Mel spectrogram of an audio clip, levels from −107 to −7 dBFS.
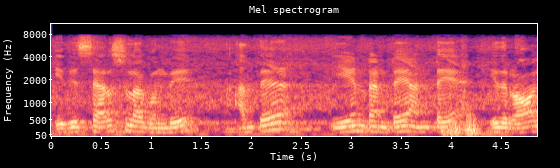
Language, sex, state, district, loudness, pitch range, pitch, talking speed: Telugu, male, Andhra Pradesh, Manyam, -15 LUFS, 135-150 Hz, 140 Hz, 100 wpm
